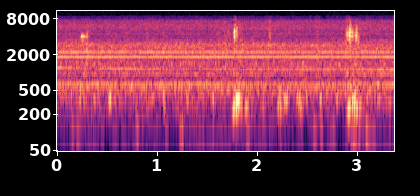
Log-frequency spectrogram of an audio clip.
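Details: Anycubic Chiron 3D printer with dual 40mm fans on a Bantam mount, fan speed turned down from 100% to 50%: a faint, steady whir with light clicks as the fans spin smoothly. Fan running normally.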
